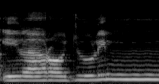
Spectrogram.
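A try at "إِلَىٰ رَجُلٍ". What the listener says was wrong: Ilanya panjang. Ila rojulim. Ilanya dua kali. Iya, ada kecil alifnya di situ.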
